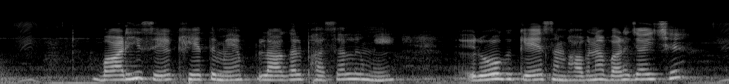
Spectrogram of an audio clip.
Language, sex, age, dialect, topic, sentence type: Maithili, female, 31-35, Eastern / Thethi, agriculture, statement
